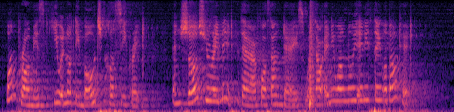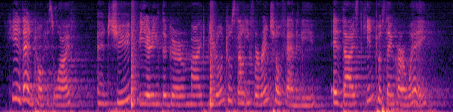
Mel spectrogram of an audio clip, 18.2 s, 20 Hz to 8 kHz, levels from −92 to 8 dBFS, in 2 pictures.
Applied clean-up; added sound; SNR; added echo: none; Snare drum; 5 dB; reverberation time 2.1 s.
